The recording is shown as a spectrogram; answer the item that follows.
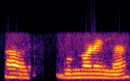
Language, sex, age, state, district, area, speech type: Tamil, female, 18-30, Tamil Nadu, Madurai, rural, conversation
